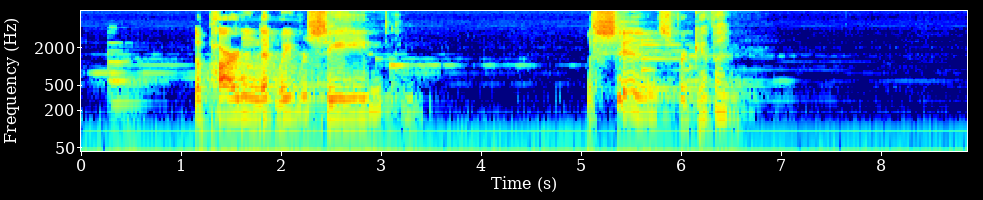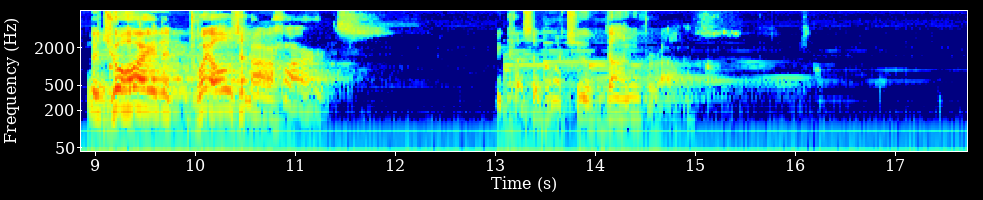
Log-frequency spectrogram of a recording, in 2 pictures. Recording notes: A sermon preached Monday Evening during our Spring Jubilee, on March 27, 2023.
